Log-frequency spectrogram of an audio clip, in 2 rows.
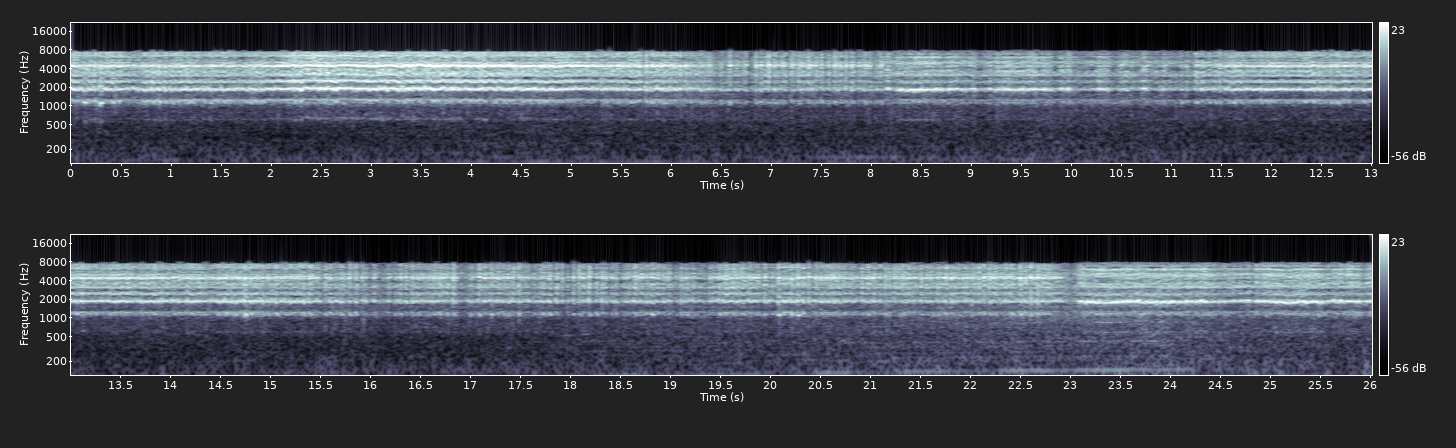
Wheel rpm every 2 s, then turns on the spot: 170, 160, 160, 160, 160, 160, 160, 160, 160, 160, 160, 160, 160.
none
